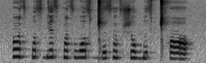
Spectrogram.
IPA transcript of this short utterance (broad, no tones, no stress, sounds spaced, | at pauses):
ɑ̃ s p ɔ s ɡ ɛ s p ɑ̃ s v ɔ s ɡ͡ǁ ə s ɔ̃ s ʃ ɔ ɡ͡b ʊ s ǁʰ ɑ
